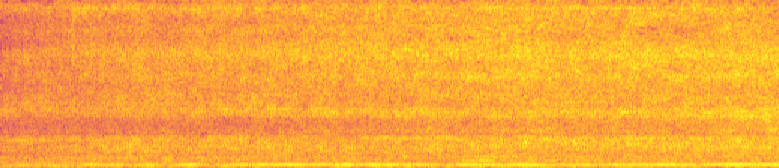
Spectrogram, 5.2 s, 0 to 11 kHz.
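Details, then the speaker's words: Jandy CS250 canister pool filter restarted after cleaning the filter core and salt chlorinator: steady pump hum with a constant airy hiss as trapped air bleeds from the open vent while priming, capped once water spits out. "Now we actually still have the vent open here, because what we want to do is make sure all the air bleeds out."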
